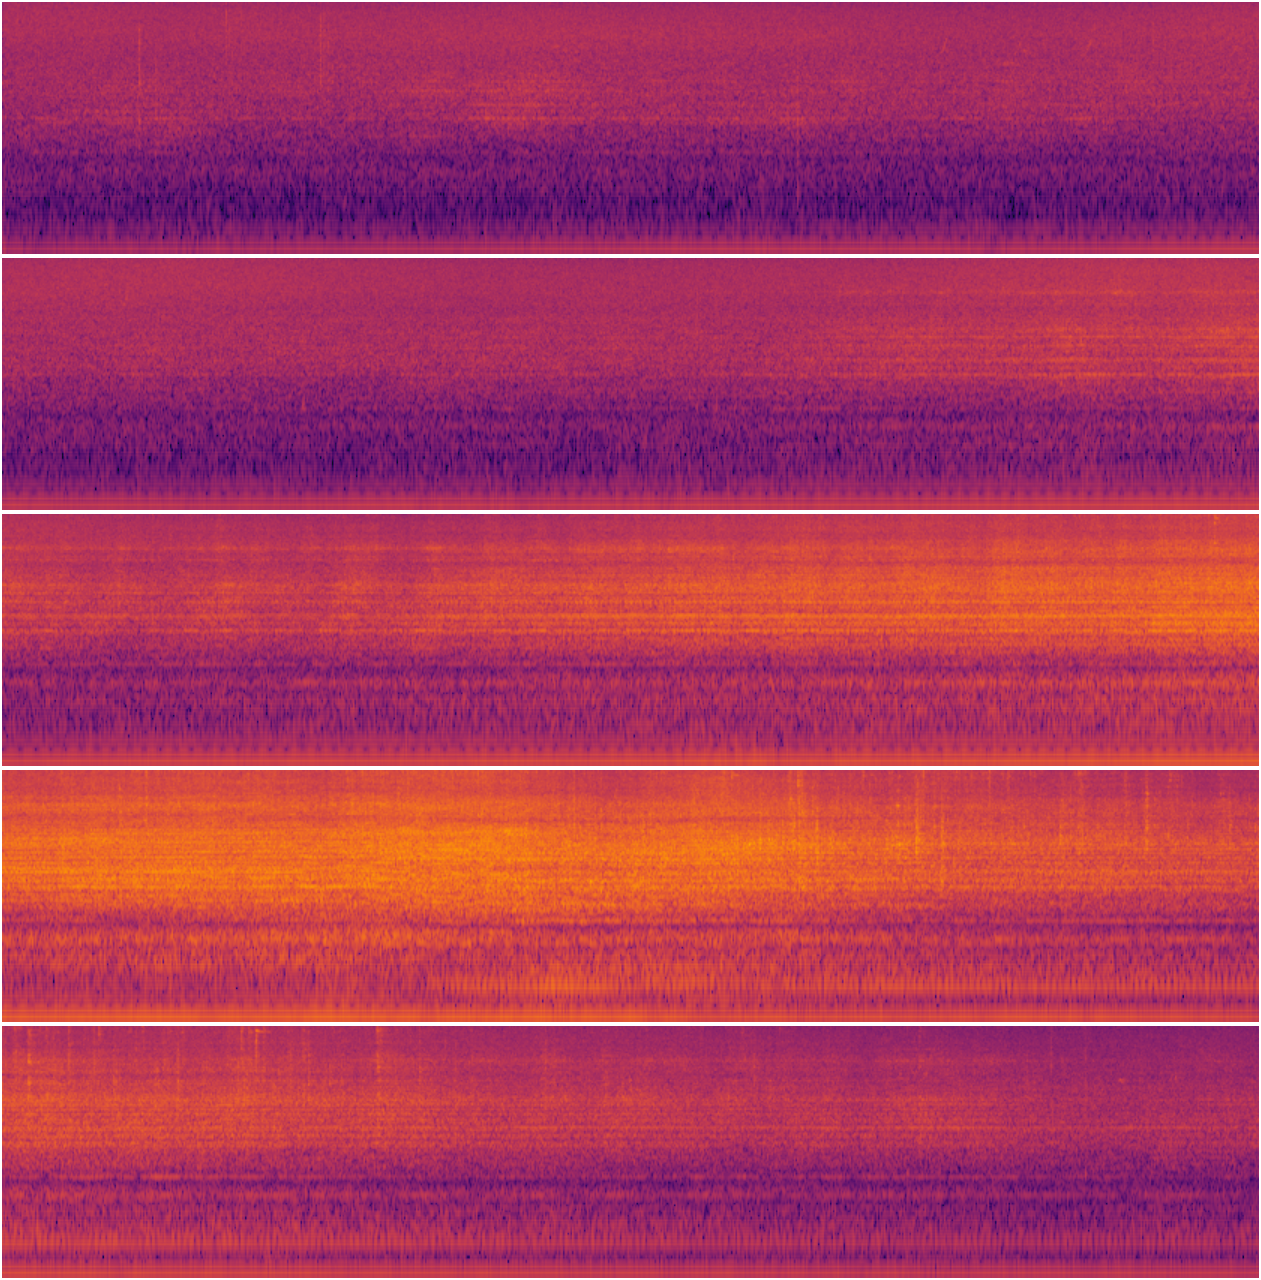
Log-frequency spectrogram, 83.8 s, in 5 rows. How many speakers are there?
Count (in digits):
0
